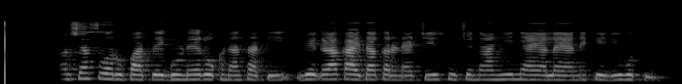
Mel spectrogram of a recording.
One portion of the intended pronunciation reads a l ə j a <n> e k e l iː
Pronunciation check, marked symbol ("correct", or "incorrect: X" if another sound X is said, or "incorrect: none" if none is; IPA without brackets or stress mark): correct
